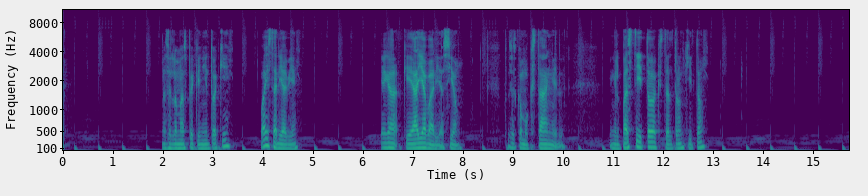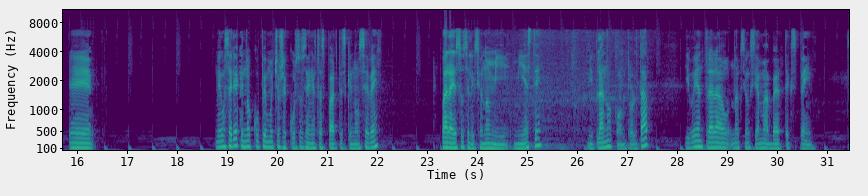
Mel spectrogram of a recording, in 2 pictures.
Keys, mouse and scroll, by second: 0.4-6.6 drag, 8.3 shift+middle click, 8.9 shift+middle click, 10.0 ctrl+s, 12.4 shift+middle click, 14.6 middle drag, 15.7 middle click, 16.4 KP_0, 21.7-22.0 middle drag, 22.7 ctrl+s, 23.4 right click, 27.1 ctrl+Tab.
